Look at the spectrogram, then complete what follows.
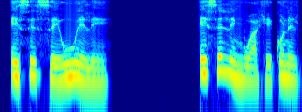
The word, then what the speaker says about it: SQL: SQL, que se pronuncia comúnmente SCUL, es el lenguaje con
